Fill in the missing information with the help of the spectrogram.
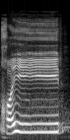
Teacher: র সাকিন তার ডাইনে ইয়া সাকিন হয়েছে, যার কারণে র বারিক করে পড়া হয়েছে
